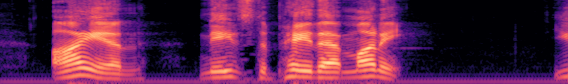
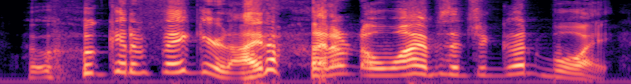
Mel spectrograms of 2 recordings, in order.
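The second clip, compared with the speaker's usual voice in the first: sarcastic, much higher voice; higher, sarcastic "who could have guessed"; mock innocence; 8 semitones higher than usual. Real, not acted. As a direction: play the wide-eyed innocent with heavy irony.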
